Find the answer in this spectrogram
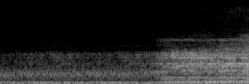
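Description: Low rumbling sound effect from an animated intro, swelling near the end as the intro music comes in.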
